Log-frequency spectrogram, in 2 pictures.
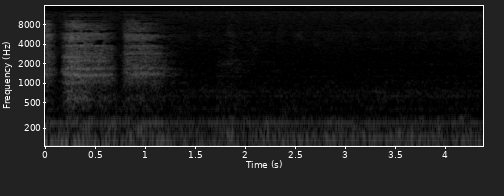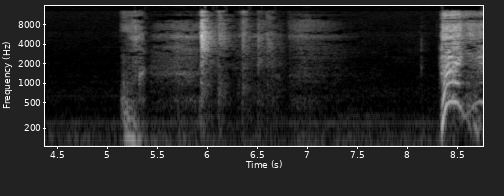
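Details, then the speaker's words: Person trying to sneeze with eyes open: a quiet stretch, then sharp catching breaths and a loud, abrupt voiced burst; a sneeze. "Trying to sneeze with my eyes open."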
